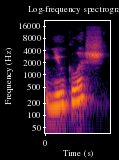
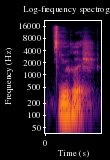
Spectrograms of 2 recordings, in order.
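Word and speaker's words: YouGlish: that I talked about yish it's basically combination of U and English so you're missing just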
